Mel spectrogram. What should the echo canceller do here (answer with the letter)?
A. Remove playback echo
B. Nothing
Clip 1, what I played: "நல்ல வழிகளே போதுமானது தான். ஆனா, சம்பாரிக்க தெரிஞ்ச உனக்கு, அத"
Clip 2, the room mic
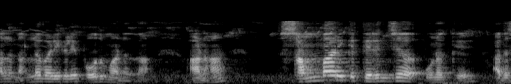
A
